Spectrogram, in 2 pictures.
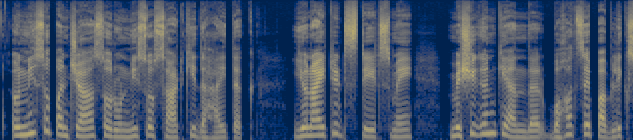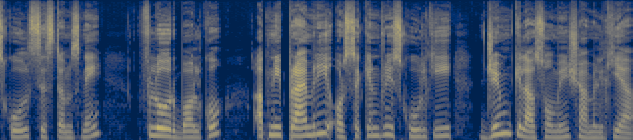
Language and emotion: Urdu, neutral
